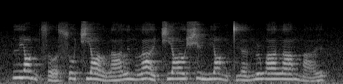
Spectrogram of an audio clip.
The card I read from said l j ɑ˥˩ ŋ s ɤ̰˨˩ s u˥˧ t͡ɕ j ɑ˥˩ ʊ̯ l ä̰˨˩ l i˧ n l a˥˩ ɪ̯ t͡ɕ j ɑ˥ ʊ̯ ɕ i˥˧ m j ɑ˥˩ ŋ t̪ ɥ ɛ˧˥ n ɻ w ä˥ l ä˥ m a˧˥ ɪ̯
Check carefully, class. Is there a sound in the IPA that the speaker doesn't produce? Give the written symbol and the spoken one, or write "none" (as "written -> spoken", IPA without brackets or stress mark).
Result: ä̰˨˩ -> ä˧˥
